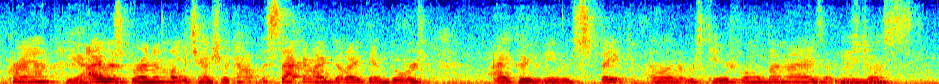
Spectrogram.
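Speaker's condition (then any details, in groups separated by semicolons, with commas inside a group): Quadriplegic cerebral palsy; most severe type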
